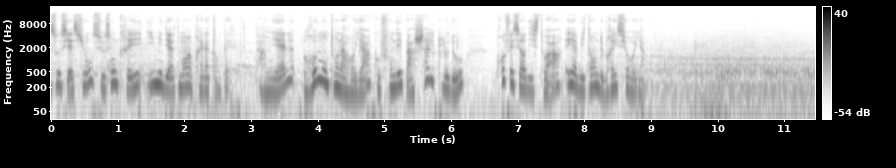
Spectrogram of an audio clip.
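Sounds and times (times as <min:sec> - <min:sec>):
speech: 0:00.0 - 0:09.4
helicopters flying through a river valley after a storm: 0:08.8 - 0:11.4.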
